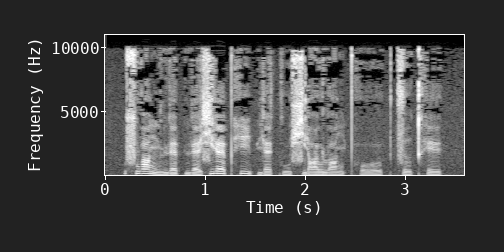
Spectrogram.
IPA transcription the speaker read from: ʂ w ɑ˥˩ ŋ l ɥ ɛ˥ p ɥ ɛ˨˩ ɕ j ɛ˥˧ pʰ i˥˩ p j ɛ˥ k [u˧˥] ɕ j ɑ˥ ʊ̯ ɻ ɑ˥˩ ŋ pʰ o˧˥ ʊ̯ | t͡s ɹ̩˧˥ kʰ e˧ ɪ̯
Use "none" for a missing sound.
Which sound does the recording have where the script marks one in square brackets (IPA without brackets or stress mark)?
u˧˥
